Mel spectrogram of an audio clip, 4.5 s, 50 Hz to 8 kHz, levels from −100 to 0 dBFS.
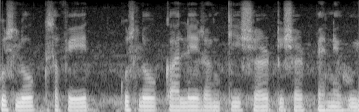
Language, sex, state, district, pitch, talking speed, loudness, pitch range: Hindi, male, Uttar Pradesh, Lalitpur, 105 Hz, 185 wpm, -16 LUFS, 100-105 Hz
